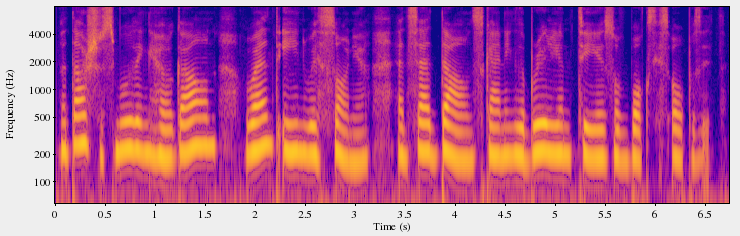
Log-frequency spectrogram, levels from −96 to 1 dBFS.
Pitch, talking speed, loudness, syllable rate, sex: 200 Hz, 160 wpm, -18 LUFS, 4.8 syllables/s, female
